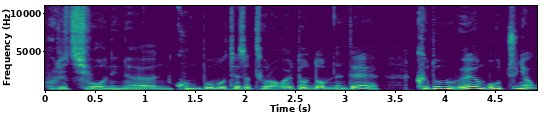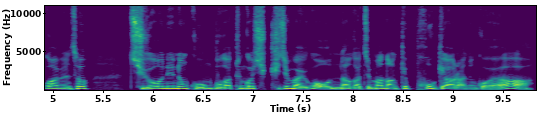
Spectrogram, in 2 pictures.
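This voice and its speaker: A woman's voice: lowish voice, moderate pace, dark tone, no echo, clean studio sound, natural voice. A woman voicing an angry middle-aged husband who grumbles in exasperation. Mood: aggrieved.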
